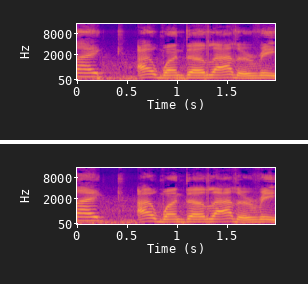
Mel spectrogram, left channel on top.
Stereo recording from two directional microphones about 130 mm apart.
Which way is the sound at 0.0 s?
15° left (ahead or behind).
